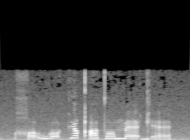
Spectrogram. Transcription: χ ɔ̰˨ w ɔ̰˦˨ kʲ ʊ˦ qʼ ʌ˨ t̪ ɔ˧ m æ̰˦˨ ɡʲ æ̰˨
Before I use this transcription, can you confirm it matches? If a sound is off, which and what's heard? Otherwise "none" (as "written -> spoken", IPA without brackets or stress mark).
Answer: none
